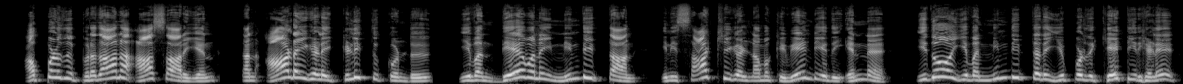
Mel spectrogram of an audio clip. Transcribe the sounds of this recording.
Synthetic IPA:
ɐpːɔɻɯðɯpɪɾɐðaːnɐʔaːsaːɾɪjɐn | t̪ɐnaːɽɐɪɣɐɭɐɪkːɪɭɪt̪ːɯkːɔɳɖɯ | ɪʋɐnd̪eːʋɐnɐɪnɪnd̪ɪt̪ːaːn | ɪnisaːʈ̚t͡ʃɪɣɐɭnɐmɐkːɯʋeːɳɖɪjɐðɯʔɛnːɐ | ɪðoːɪʋɐnnɪnd̪ɪt̪ːɐðɐɪɪpːɔɻɯðɯkeːʈːiːɾɣɐɭeː

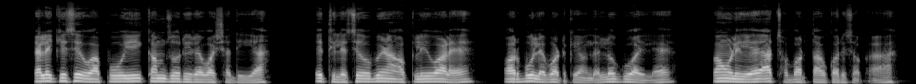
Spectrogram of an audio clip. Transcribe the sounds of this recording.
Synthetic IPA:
kɛːlɛːk̬is̬eːuaːpuikɐmzoːɾiɾɛʋaʃad̪ɪa | eːt̪ʰilɛseːubɪɽ̃aɔkliʋaːɭɛ | ɔɾbʱʊlɛbʱɔʈkɛɔ̃ːnd̪ɛloːɡuaːɪlɛ | kɔ̃ʊ̃ɭiɛaːtːsʰɔbɔɾt̪aːʋkɔɾisɔka̰ː

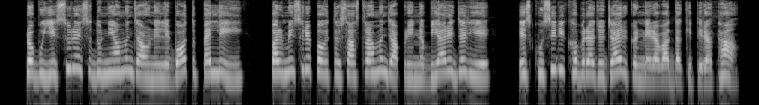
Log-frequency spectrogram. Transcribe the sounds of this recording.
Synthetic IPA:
pɾɐbujiːsuɾeːsd̪ʊnɪjamɐ̃nd͡ʒaːuɽ̃elebɔːt̪pɛːlei | pɐɾmeːsɾepɐʋɪt̪ɾəsaːst̪ɾamɐ̃nd͡ʒaːpɽ̃enɐbɪjaɾezɐɾɪje | eːskʰʊsiɾikʰɐbɾad͡ʒod͡ʒaːɪɾkɐɾneɾaʋaːd̪akɪt̪ɪɾat̪ʰaː

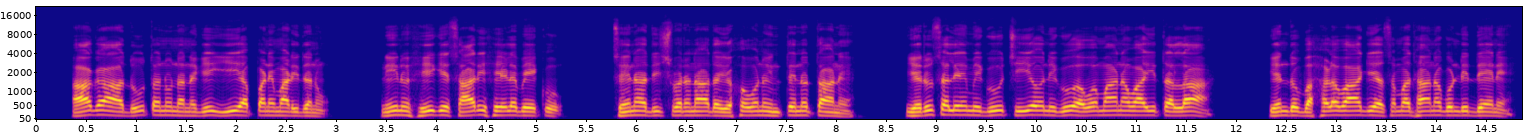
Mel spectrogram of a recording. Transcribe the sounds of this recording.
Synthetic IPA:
aːɡɐaːd̪uːt̪ɐnunɐnɐɡe̞iːɐpːɐɳemaːɽid̪ɐnu | niːnuɦiːɡe̞saːɾiɦɛːɭɐbeːku | seːnaːd̪ʱiːʃʋɐɾɐnaːd̪ɐjɔɦɔːʋɐnuint̪enːut̪ːaːne̞ | jeɾusɐleːmiɡut͡ʃijoːniɡuɐʋɐmaːnɐʋaːjit̪ɐlːɐ | e̞nd̪ubɐhɐɭɐʋaːɡiɐsɐmɐd̪ʱaːnɐɡo̞ɳɖid̪ːeːne̞

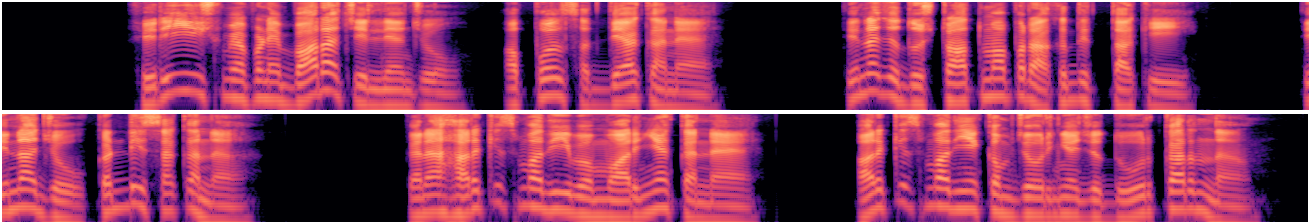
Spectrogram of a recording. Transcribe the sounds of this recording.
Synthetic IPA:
pʰɪɾijiːsuɛ̃ɐp̬ɽ̃ebaːɾat͡ʃeːljãd͡ʒo | ɐpːolsɐd̪jakɐnɛ | t̪ɪnãd͡ʒod̪ʊsʈaːt̪mapɐɾɦɐkʰd̪ɪt̪ːaki | t̪ɪnãd͡ʒokɐɖːisɐkən | kɐnɛɦɐɾkɪsmãd̪ɪjãbɐmaːɾɪjãkɐnɛ | ɦɐɾkɪsmãd̪ɪjãkɐmzoːɾɪjãd͡ʒod̪uːɾkɐɾən

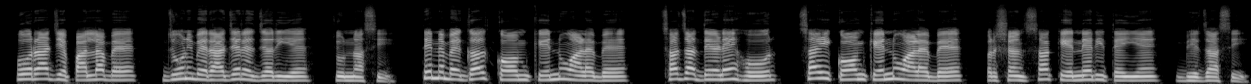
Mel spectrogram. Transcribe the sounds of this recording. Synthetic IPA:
ɦoːɾːaːd͡ʒjɛpaːlabɛ | d͡zʊɽ̃ibɛɾaːd͡ʒɛɾɛd͡zɐɾɪjɛt͡ʃʊnːasi | t̪ɪnãbɛɡɐlət̪̚kɔːmkeːɾnuaːɭɛbɛ | sɐd͡zad̪eːɽ̃ɛɦoːɾ | saikɔːmkeːɾnuaːɭɛbɛ | pɾɐʃə̃nsakeːɾnɛɾit̪ɛ̃ːĩjɛ̃bʱeːd͡zasiː

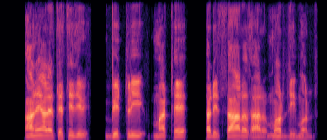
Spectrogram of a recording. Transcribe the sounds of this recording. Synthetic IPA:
ãːɽ̃ɛaːɭɛt̪eːt̪id͡zi | beːʈɭimaːʈʰɛ | saːɖit͡saːɾad̪ʱaːɾmɔɾd̪imɔɾd̪

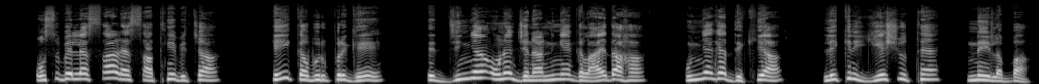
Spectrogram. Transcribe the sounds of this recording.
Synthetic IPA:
ʊsbeːlɛsaːɽɛsaːt̪ʰɪjãbɪtːt͡ʃã | keikɐbuɾʊpːəɾɡe | t̪ed͡ʒɪ̃jãʊñɛ̃d͡ʒɐnãːnːɪjɛ̃ɡɐlaːed̪aɦa | ʊjãɡɛd̪ɪkʰɪja | leːkɪnjiːsuʊt̪ʰːɛ̃ | neĩlɐbːaː

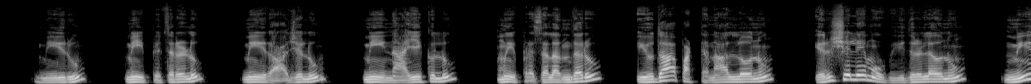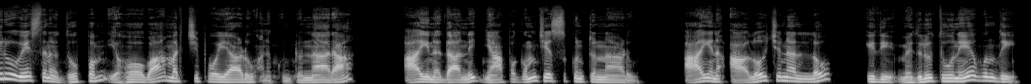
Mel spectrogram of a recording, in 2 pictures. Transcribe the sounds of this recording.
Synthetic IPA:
miːɾu | miːpɛt̪ɐɾulu | miːɾa̰ːd͡ʒulu | miːnaːjɐkulu | miːpɾɐd͡ʒɐlɐnd̪ɐɾuː | jud̪aːpɐʈːɐɳaːlːo̞ːnuː | je̞ɾuʂɐle̞ːmuʋiːd̪ɐɾuloːnu | miːɾuʋe̞ːsinɐd̪uːpːɐmjeɦɔːʋaːmɐɾt͡ʃipɔːjaːɽuʔɐnukuɳʈunːaːɾaː | aːjɐnɐd̪aːnːiɡɲaːpɐk̬ɐmt͡ʃe̞ːsu̥kuɳʈunːaːɽu | aːjɐnɐʔaːlɔːt͡ʃɐnɐlːo̞ː | id̪imed̪ulut̪uːne̞ːund̪i

